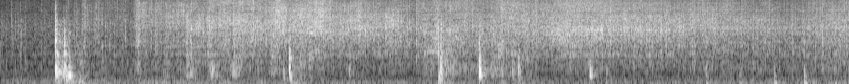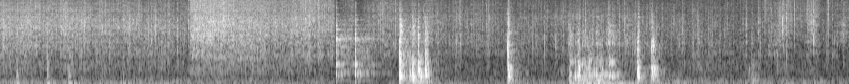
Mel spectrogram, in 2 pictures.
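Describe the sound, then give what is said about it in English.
A scallion pancake sears in a pan on low heat, giving a steady sizzle with many scattered crackles and pops, which grow sharper and more frequent in the later part. “And so I'm just going to sear it on like a quite low heat here. So getting it gently caramelized on the bottom”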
